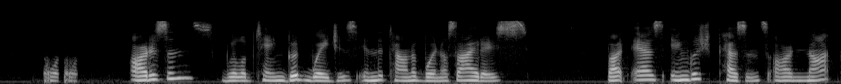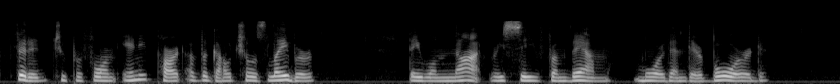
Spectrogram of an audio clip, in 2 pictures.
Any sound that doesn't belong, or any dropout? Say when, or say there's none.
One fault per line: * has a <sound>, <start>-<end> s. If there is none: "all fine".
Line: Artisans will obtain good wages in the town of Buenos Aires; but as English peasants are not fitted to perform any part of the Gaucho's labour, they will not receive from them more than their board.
* has a laugh, 0.4-0.8 s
